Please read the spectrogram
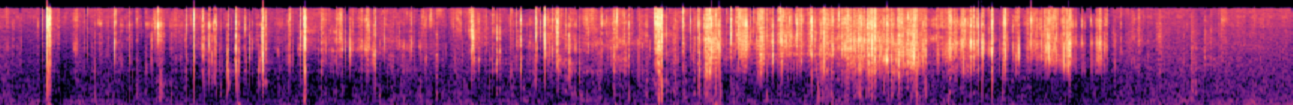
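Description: Thin printed plastic film wrapper being peeled and torn off a plastic toy egg: scattered sharp crackles, thickening into dense, louder crinkling from about halfway through until near the end.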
